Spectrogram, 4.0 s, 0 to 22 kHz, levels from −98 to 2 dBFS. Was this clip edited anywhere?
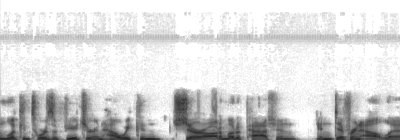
yes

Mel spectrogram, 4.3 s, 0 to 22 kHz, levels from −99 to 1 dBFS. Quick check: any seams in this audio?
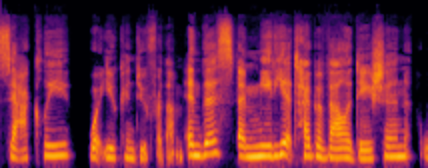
yes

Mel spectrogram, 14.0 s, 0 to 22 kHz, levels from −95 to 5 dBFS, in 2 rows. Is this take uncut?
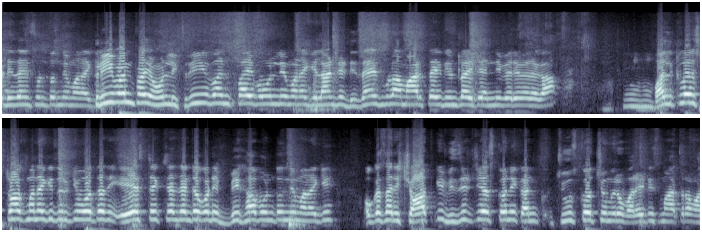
yes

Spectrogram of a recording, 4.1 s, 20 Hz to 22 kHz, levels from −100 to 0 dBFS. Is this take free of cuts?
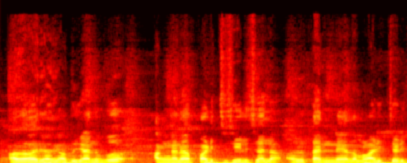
yes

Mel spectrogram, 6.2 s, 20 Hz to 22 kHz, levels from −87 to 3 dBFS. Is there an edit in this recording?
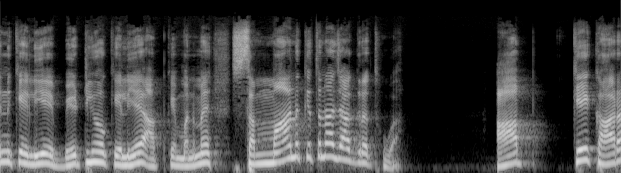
no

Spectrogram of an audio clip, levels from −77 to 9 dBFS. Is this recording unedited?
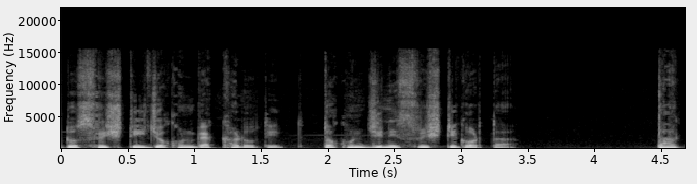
yes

